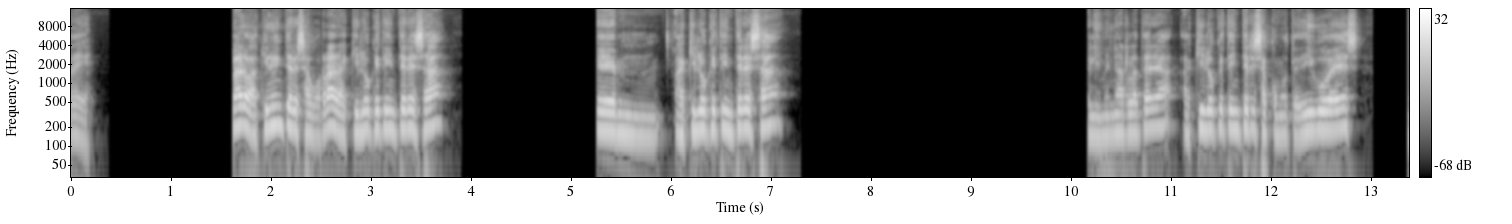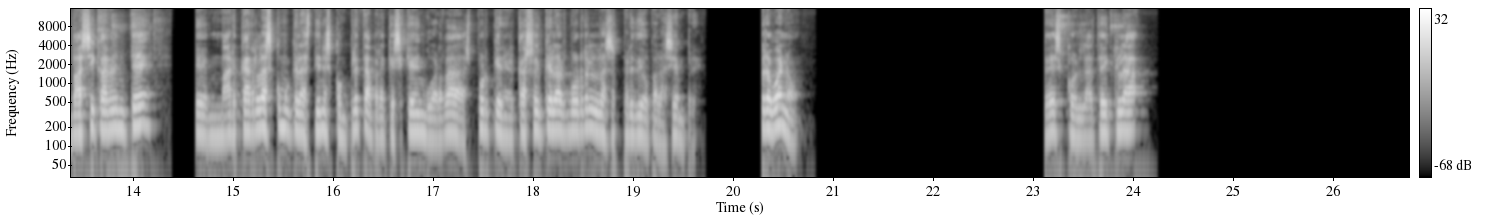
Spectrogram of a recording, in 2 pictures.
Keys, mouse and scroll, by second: 0.0-0.5 typing, 1.6 typing, 12.3 typing, 13.6-14.4 typing, 20.7-21.4 typing, 23.2 Escape, 23.7 v, 24.2 Escape, 24.5 Escape, 25.5-26.6 typing.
